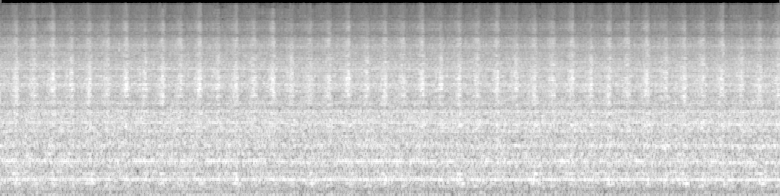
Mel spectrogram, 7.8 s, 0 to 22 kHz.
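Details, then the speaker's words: 1984 VW T3 single cab, 1.6 diesel, long unused junkyard truck; starter churns steadily about three beats a second, no firing; fuel confirmed at injectors, next check compression and timing. "no try to start there was definitely fuel coming out of these so that's not our issue so the next next testing to test out is the look for a compression if it has any"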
